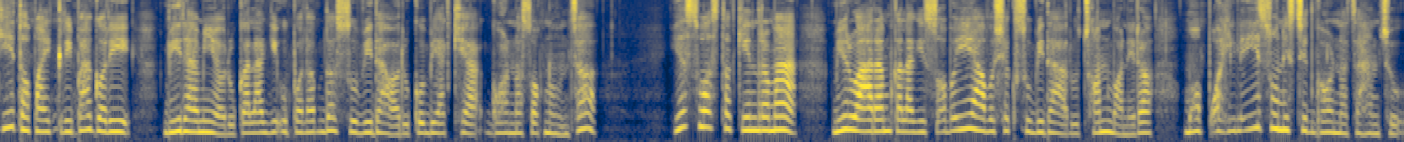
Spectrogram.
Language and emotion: Nepali, fearful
